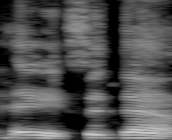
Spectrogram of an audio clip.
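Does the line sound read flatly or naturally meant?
read flatly. It sounds flat, like reading words off a page. The words are only being read from a script. The speaker calls it wrong. "I'm not gonna say"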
